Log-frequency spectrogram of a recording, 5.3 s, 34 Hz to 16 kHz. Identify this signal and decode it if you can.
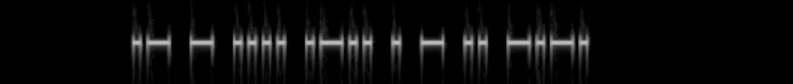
Morse code, heard as a keyed tone, about 25 wpm, 700 Hz. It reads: ATHLETIC
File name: Eight Letter Words - 25wpm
